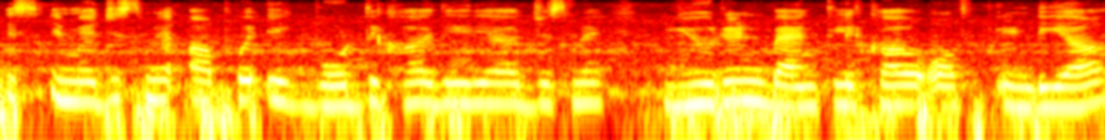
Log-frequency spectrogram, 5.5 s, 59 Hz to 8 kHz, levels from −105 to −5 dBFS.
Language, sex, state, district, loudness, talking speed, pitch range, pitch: Hindi, female, Bihar, Samastipur, -15 LUFS, 185 wpm, 195-220 Hz, 210 Hz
